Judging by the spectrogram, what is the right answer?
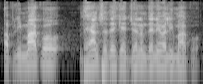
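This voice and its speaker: Soft-spoken man leading a healing session. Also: mid-range voice, fairly even intonation, normal speed. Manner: soothing, chanting, wryly joking. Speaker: spiritual healer. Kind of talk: public healing session talk.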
